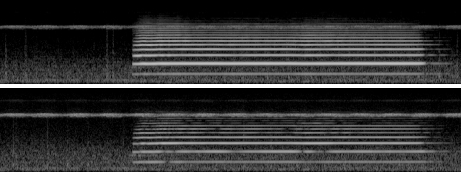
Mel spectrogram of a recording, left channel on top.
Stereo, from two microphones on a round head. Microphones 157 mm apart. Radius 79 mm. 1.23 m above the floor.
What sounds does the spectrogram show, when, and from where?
0.0 s an insect: 35° right (ahead or behind), 1.0 m
1.3 s a trumpet: 75° left (ahead or behind), 1.7 m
